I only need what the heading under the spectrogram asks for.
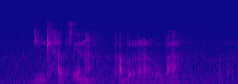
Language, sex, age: Southern Sotho, male, 22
